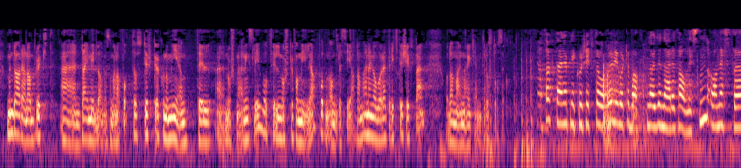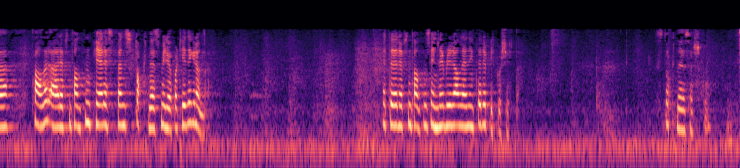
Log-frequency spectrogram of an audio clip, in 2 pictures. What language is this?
Norwegian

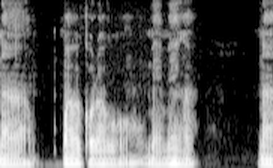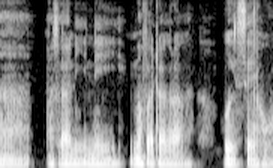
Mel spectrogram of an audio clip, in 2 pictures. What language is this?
Kikuyu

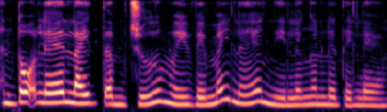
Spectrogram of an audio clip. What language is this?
Wancho Naga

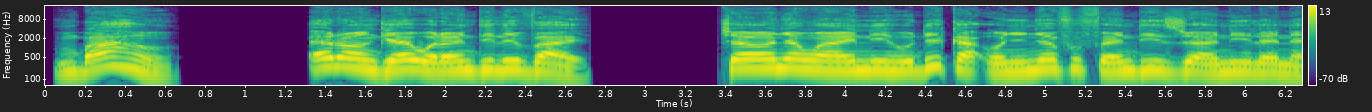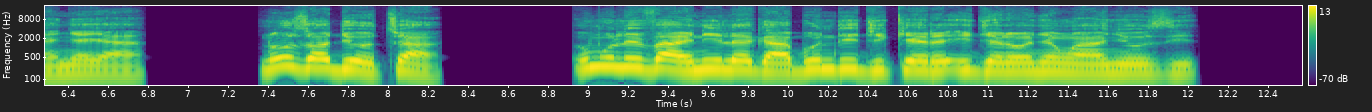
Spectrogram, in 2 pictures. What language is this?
Igbo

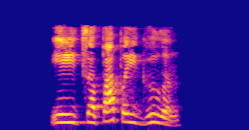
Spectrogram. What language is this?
Abkhazian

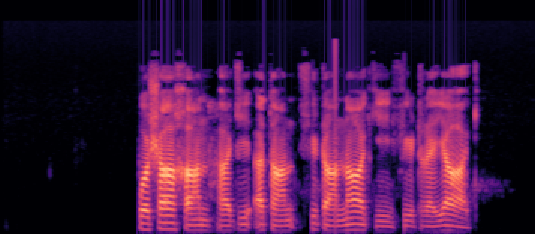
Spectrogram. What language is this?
Gawri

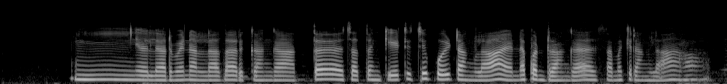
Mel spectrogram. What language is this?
Tamil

